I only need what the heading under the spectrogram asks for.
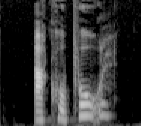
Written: akropol

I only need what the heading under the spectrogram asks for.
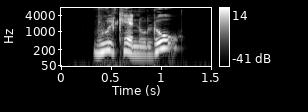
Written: vulkanolog

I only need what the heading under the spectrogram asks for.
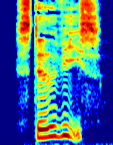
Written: stedvis

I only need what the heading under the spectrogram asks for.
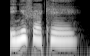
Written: ingefærkage

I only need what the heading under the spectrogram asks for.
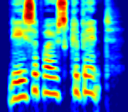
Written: læserbrevsskribent

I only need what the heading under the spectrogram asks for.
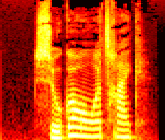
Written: sukkerovertræk

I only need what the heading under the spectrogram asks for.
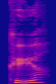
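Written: køre

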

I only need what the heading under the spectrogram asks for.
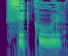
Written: fedtkugle

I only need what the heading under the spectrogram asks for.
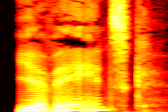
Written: JAVANSK

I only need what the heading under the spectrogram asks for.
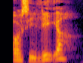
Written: OSCILLERE

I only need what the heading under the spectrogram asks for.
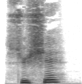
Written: sujet

